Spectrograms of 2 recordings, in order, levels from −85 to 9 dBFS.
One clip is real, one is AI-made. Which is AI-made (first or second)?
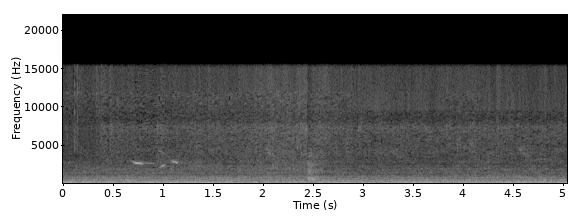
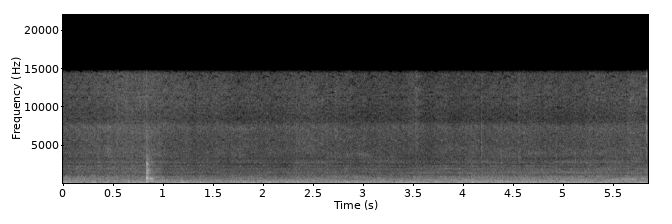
second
